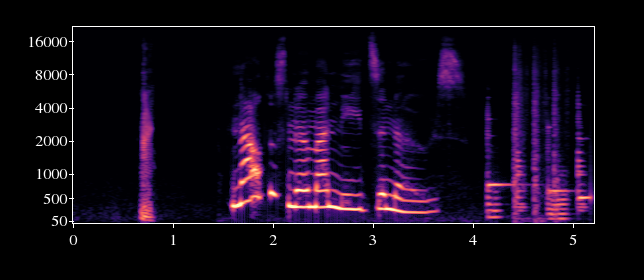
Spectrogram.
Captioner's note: snorts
